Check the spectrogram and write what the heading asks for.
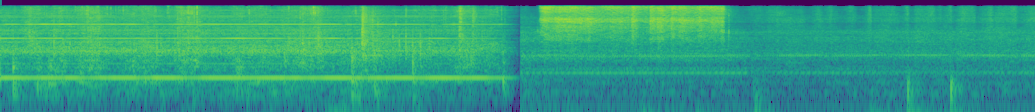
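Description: Shop vacuum running steadily with a high whine while its nozzle sucks dust and grit off a plastic fuel tank. It cuts off abruptly about four seconds in. A short hiss follows, then the faint rubbing of a paper towel wiping the tank.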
